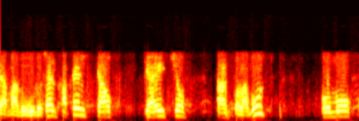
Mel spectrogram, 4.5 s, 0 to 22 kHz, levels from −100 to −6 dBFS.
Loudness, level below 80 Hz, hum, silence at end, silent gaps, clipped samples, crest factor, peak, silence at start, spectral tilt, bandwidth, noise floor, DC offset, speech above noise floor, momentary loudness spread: -17 LUFS; -70 dBFS; none; 0 s; none; under 0.1%; 14 dB; -2 dBFS; 0 s; -9 dB/octave; 3.9 kHz; -56 dBFS; under 0.1%; 40 dB; 5 LU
